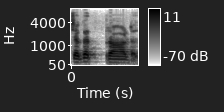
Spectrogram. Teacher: जब आप उसका उच्चारण करते हैं तो आप देखते हैं, जब इसका आप उच्चारण करते हैं तो आप देखते हैं क्या, जगत प्राण जो ता होता है वो बहुत कम समय के लिए उच्चारित होता है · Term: आधा अक्षर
